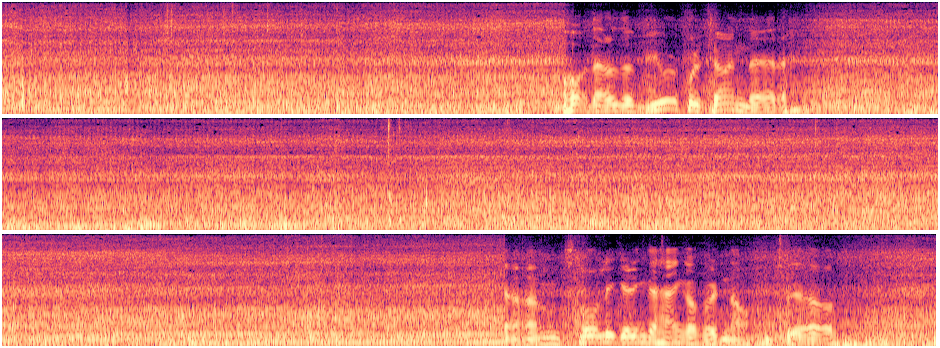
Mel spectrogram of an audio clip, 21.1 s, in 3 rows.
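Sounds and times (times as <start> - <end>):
motorcycle engine running: 0.0 - 21.0
road noise: 0.0 - 21.0
wind noise: 0.0 - 21.0.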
